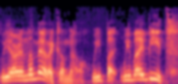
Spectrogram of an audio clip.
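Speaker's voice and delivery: put-on Russian-accented English. Imitating a russian woman while the others join in: russian accent. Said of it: "she's Russian".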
